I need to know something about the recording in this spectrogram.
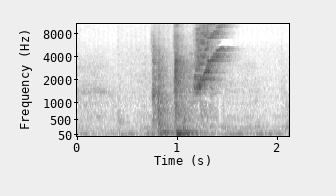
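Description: A short scraping rustle of handling noise about a second in, lasting under a second and rising in pitch near its end, as the phone and the cloth around it are moved.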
